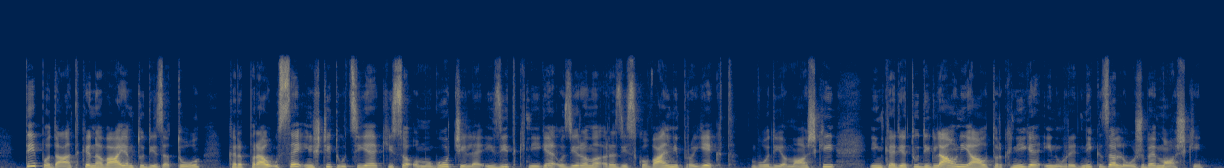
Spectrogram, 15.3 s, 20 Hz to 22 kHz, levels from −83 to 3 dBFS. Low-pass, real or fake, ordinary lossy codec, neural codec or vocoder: 14.4 kHz; fake; none; vocoder, 44.1 kHz, 128 mel bands every 512 samples, BigVGAN v2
